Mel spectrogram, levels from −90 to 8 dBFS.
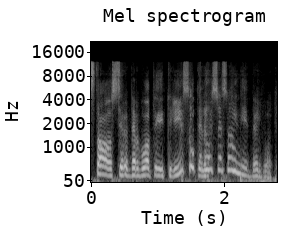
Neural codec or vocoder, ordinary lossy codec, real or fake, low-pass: codec, 24 kHz, 1.5 kbps, HILCodec; Opus, 16 kbps; fake; 10.8 kHz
